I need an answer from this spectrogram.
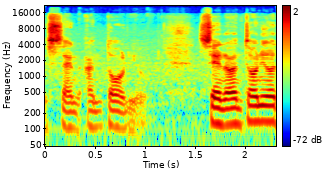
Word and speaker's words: San Antonio: Let me pronounce it the right way. San Antonio, Texas, before they were used.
